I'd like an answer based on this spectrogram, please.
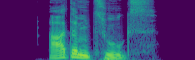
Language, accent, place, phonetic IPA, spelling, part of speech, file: German, Germany, Berlin, [ˈaːtəmˌt͡suːks], Atemzugs, noun, De-Atemzugs.ogg
- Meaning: genitive singular of Atemzug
